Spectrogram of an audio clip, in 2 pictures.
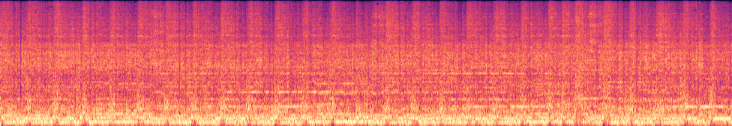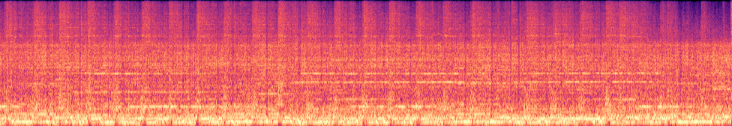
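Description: Live rock band playing loud: electric guitar with held, ringing notes over bass and a drum kit pounding out steady drum and cymbal strokes.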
